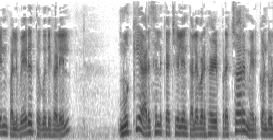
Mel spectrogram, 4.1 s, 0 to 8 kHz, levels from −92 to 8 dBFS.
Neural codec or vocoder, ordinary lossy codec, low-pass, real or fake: none; none; none; real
